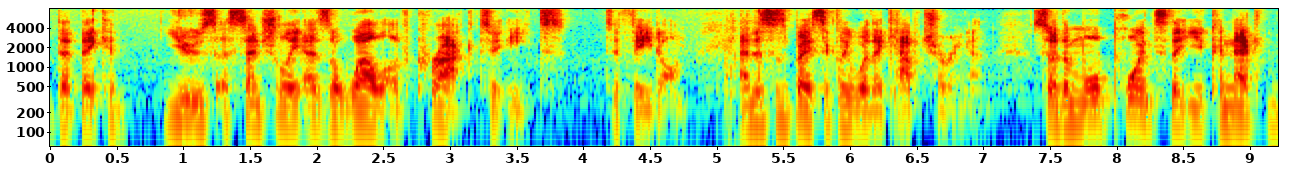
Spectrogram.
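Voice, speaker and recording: A man with a medium-pitched voice talks casually as host of a game reaction. He is irreverent and joking, and he repeats words to drive a point home.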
